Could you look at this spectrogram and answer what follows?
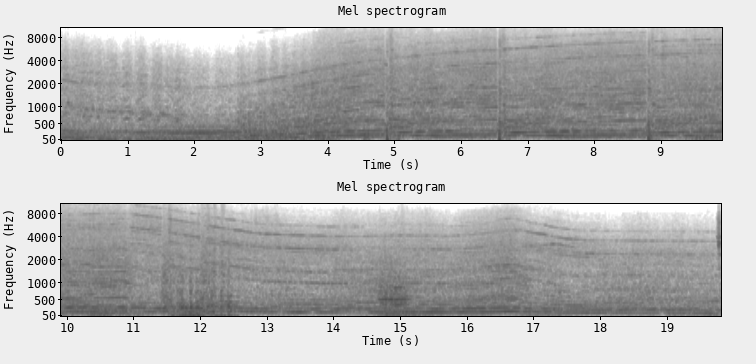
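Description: Race car engine lapping the Nordschleife in Assetto Corsa Evo, a sustained revving drone that rises and falls through gear changes, steady and prominent throughout.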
